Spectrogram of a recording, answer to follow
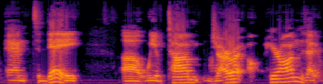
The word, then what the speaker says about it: Tom Jarrett: And today, uh, we have Tom Jara here on. Is that pronounced that right, Tom?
